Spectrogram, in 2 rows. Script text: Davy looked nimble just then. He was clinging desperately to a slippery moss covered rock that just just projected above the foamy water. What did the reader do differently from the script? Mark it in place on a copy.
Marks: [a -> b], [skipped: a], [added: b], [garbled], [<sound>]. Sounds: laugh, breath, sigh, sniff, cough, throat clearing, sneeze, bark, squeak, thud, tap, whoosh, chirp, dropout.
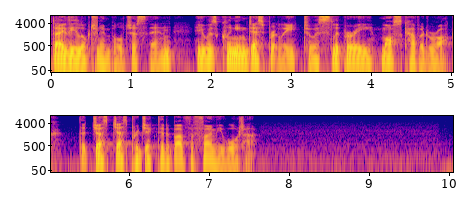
Davy looked nimble just then. He was clinging desperately to a slippery moss covered rock that just just projected above the foamy water.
